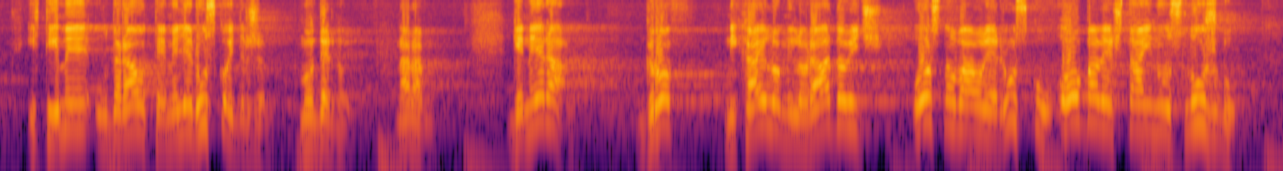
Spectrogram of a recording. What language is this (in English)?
Serbian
